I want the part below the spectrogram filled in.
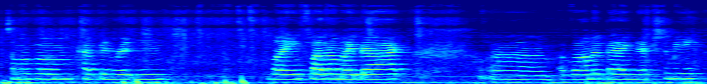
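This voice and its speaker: A woman giving a slow, earnest reading of her own poetry, pausing often with ums and apologies. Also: fairly high pitch, slight background noise. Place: small event space, indoors. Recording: echoey room, mic at a distance.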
